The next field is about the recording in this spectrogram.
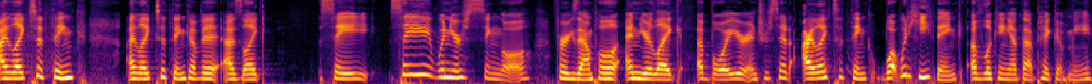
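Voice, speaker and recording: Here a woman with a normal speaking voice talks at a moderate pace, at medium pitch and with ordinary pitch variation. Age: 20s. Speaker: podcast co-host. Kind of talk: casual chat.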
